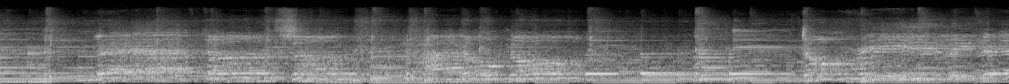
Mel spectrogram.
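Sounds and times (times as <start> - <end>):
live rock band playing: 0.0 - 10.0
voices singing together: 0.8 - 6.5, 7.9 - 10.0.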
